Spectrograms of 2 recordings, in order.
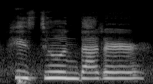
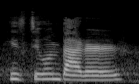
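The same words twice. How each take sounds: First: Higher, louder, drawn-out happy announcement; happy news. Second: Said in the usual way. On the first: Real, not acted. Owner telling viewers her cat Simba is recovering, delighted. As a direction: share the good news with delight.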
